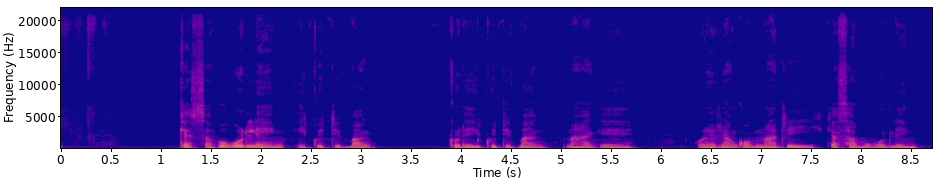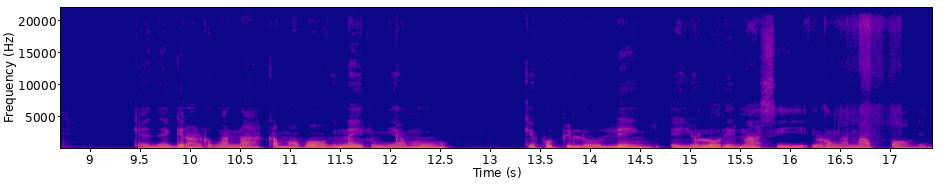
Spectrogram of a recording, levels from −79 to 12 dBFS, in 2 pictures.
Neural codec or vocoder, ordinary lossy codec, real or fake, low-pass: none; none; real; none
